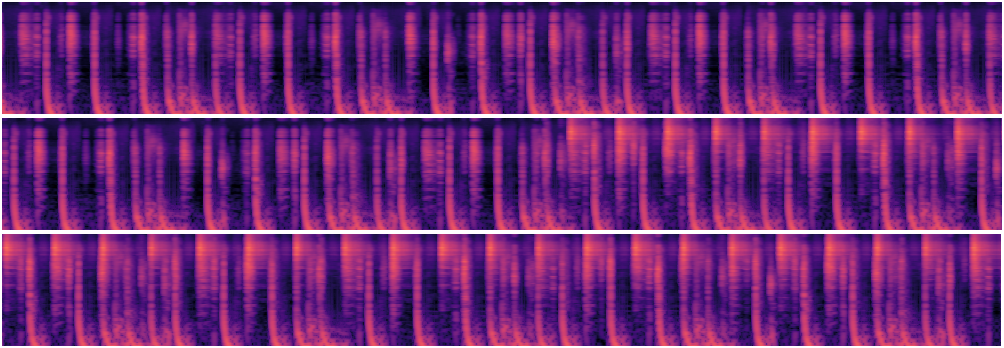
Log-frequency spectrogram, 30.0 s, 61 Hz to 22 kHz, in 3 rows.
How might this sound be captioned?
Instrument samples > Percussion
Drum loop complex 124
4 bar drum loop with variations, 124 bpm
